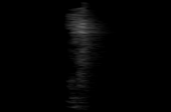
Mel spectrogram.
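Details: A single short, hissing nasal burst from a dog that then plays with a pink ball; sneezing.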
